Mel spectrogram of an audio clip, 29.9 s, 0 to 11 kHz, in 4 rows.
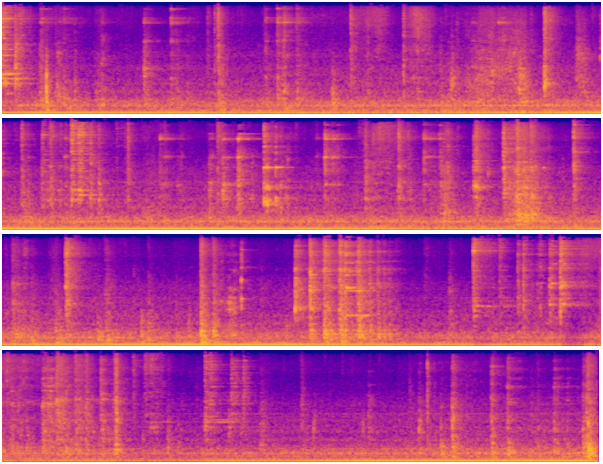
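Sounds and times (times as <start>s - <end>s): steady low hum: 0.0s - 29.9s
metal spatula and pans clattering: 20.9s - 25.7s.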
